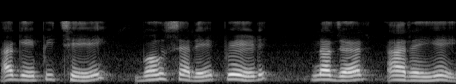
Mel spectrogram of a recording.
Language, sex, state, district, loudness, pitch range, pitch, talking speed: Hindi, female, Odisha, Malkangiri, -16 LUFS, 195-225 Hz, 210 Hz, 105 wpm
